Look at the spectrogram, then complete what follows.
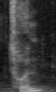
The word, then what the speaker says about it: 存: Let's do a 2nd tone. Tsun. Tsun means to keep or store.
